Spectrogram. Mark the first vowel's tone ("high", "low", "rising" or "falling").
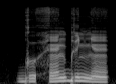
low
